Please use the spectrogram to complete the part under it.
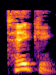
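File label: "taking", British English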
